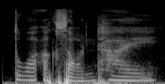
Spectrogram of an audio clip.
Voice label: thai alphabet, thai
